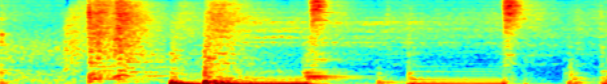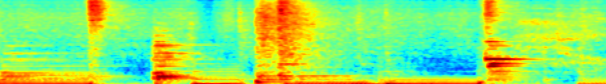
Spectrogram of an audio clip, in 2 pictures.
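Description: Jazz quartet music with a drum kit playing snare and cymbal strokes over deep bass notes. It starts about a second in.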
